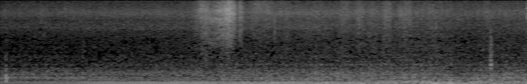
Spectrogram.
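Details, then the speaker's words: Opel Meriva B pulling away from standstill with air recirculation switched on: only low road and engine rumble, no squeak from the center console behind the radio; dashboard quiet, squeak linked to the recirculation system. "the sound has completely gone away so let me just drive around in a circle I'm breaking now absolutely nothing"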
